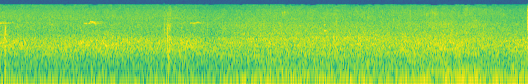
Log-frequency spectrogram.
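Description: Outdoor ambience: a steady hiss of wind with a low rumble, and a few short, high bird chirps in the first couple of seconds.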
